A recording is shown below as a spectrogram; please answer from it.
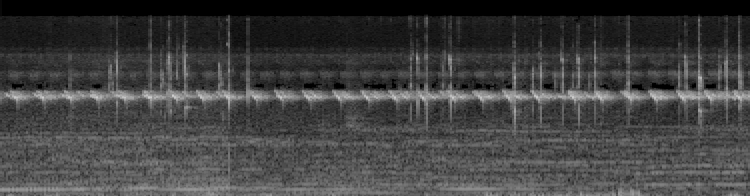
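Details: Loud call of a belalang kecek grasshopper in a jackfruit tree. A continuous shrill, high buzz throbs rhythmically several times a second, with scattered crisp ticks and a faint low hum underneath.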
